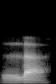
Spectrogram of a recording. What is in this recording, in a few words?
la letter, hindi devanagari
